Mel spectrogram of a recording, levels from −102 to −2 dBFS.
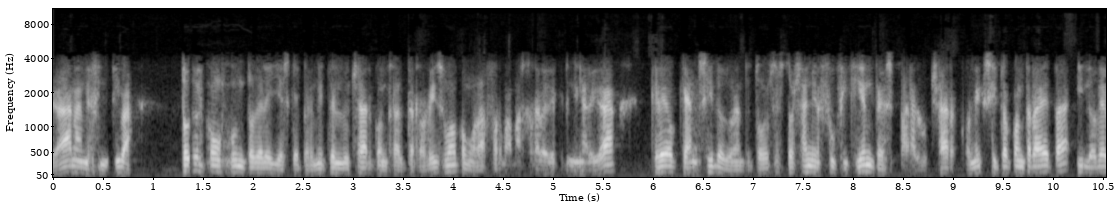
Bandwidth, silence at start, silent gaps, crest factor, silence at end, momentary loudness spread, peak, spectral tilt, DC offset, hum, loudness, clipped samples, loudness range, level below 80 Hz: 4.7 kHz; 0 s; none; 22 dB; 0 s; 9 LU; -2 dBFS; -8 dB/octave; under 0.1%; none; -25 LUFS; under 0.1%; 2 LU; -62 dBFS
